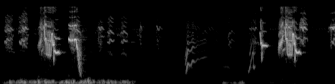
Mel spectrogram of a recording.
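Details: Both myna parents come to feed their babies; the young give rasping, squawky bursts and thin downslurred chirps, clustered at the start and again near the end, over a low rumble.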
